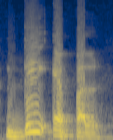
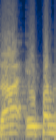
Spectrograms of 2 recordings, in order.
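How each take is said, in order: First: 'The' is said with a long 'ee' vowel. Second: 'The' is said with a short 'uh' vowel. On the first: The speaker calls it right. "क्या पढ़ेंगे इसको, दी एप्पल" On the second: The speaker calls it wrong. "दा एप्पल नहीं पढ़ेंगे"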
